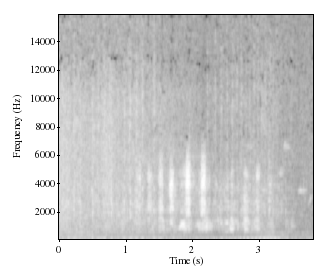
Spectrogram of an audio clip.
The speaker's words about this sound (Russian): Гуси прилетели домой.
